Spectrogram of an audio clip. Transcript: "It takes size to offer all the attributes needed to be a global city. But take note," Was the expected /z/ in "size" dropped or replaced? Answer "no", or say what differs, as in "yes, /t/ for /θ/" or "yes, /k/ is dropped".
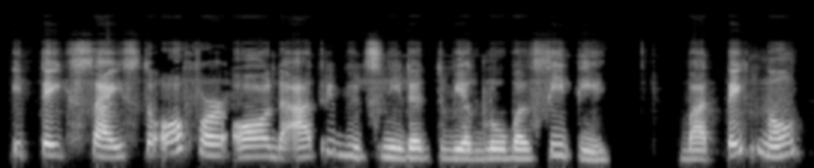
yes, /s/ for /z/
